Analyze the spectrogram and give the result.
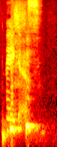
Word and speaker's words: Vegas: You're pronouncing it like it has egg in it, like Vegas. It's adorable. Oh, well, you're so Canadian. I love it. It's Vegas. – Vegas.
